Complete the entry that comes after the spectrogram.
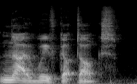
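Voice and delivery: completely flat, deadpan, expressionless put-on delivery. Speaker retelling someone's answer when asked if they had kids, a completely deadpan reply. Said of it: "said completely deadpan".

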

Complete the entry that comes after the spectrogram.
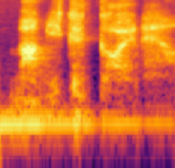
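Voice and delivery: put-on soft, breathy, hushed child's whisper. Retelling what the little one whispered on the first school day: imitating a whisper. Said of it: "And he whispers".

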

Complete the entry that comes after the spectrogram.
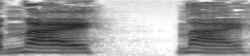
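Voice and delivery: mock-cocky, sassy, put-on delivery. Retelling answering a guy's question at lunch in the cafeteria: retelling a cocky no. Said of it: "så här kaxigt".

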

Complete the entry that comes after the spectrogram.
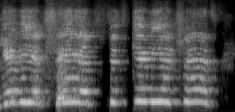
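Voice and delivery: put-on screaming. Retelling being hit with a pool noodle, the speaker acts out screaming while nearly drowning. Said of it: "you're and screaming".

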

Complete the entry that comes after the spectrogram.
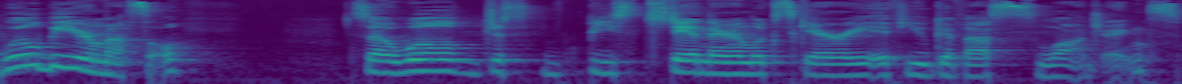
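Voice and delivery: ordinary talk, nothing marked

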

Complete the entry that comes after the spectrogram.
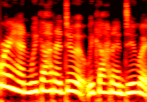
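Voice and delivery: put-on, keyed-up, eager, excited tone. Quoting him as he pushes to buy the windy land, imitating his excitement. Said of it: "he's all excited".

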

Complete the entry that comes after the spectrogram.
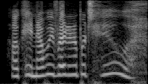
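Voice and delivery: out-of-breath voice. Host reading submissions aloud to everyone, out of breath and panting. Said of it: "Sorry, I'm panting".

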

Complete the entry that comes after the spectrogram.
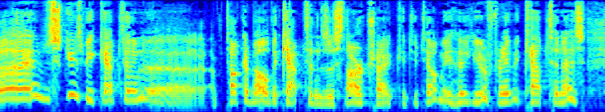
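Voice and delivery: very high-pitched, squeaky, halting voice. Retelling a convention question to a captain, imitating Robert Duncan McNeil's squeaky voice. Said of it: "someone with a really squeaky voice asked her a question".

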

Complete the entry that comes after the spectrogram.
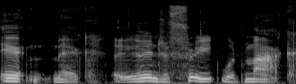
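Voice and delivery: terrible put-on Irish accent slipping into Yorkshire. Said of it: "he was not from Yorkshire".

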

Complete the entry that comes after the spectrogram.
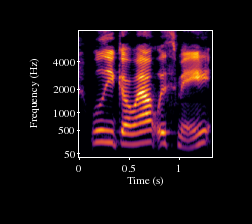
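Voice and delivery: plain

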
